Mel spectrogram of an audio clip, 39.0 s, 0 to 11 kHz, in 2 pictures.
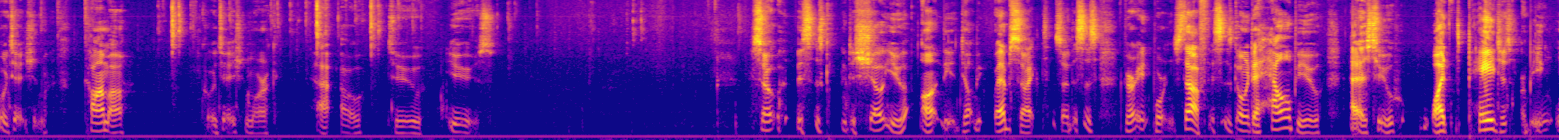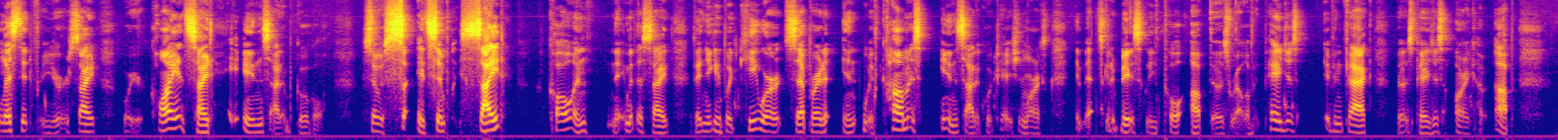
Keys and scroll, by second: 0.4 space, 1.6-6.0 typing.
